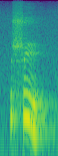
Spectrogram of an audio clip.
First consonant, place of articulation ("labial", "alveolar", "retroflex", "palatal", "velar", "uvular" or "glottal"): retroflex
